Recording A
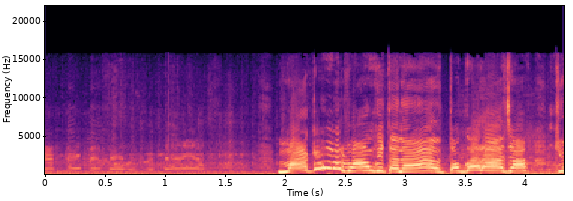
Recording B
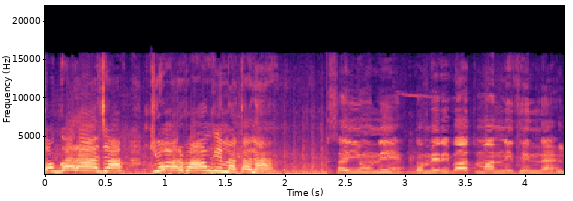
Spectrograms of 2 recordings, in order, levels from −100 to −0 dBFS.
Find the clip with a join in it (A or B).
B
